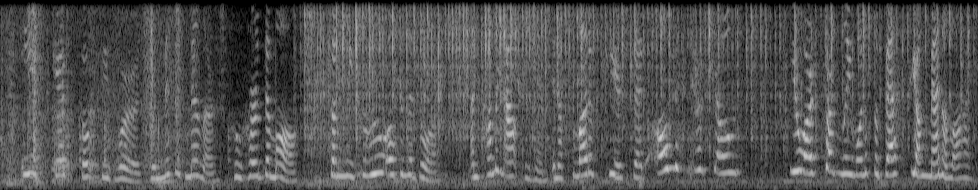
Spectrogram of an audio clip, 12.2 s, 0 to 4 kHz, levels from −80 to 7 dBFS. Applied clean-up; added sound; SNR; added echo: none; Bicycle; 8 dB; none.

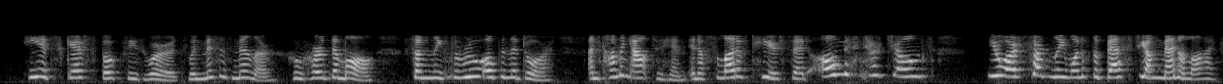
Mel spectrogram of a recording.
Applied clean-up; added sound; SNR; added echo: none; none; none; none.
